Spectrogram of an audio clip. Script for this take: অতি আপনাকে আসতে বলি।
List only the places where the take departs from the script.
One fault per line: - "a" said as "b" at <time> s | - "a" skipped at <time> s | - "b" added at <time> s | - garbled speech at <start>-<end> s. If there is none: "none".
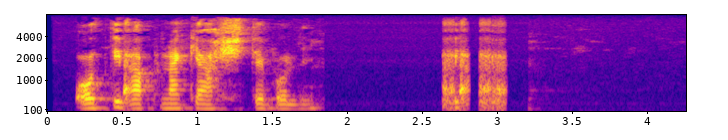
none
